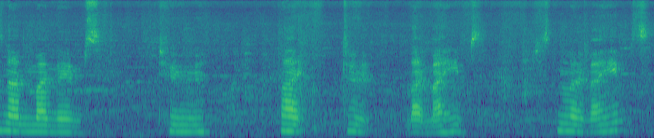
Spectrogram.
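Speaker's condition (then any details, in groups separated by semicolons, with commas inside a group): Friedreich's ataxia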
